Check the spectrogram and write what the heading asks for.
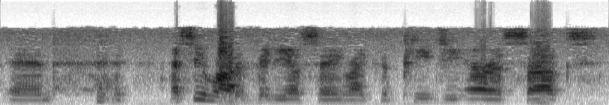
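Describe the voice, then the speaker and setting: Muffled, bright-voiced young man ranting. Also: mid-range voice, moderate pace, slight background noise. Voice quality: muffled by a mask he wears. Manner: rambling and profane, with many fillers and stumbles. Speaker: vlogger. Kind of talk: casual rant to camera.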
